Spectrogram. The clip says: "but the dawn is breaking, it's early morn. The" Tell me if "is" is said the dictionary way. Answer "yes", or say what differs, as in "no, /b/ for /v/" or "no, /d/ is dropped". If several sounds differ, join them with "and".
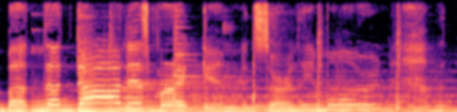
yes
